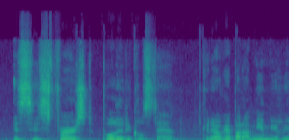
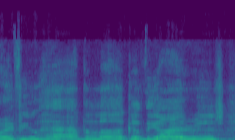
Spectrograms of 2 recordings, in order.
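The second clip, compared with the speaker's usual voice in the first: soft, mellow sung line, a little higher; 5 semitones higher, 7 dB quieter than usual. Retold or imitated. Quoting [name]'s somber song, soft and mellow. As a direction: croon it gently and somberly. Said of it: "very mellow".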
